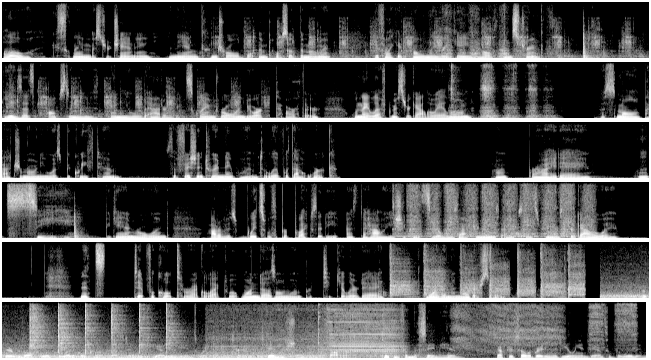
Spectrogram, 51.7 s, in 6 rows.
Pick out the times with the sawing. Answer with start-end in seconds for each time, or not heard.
5.0-7.4, 14.6-16.1, 31.1-33.9, 45.9-48.6.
